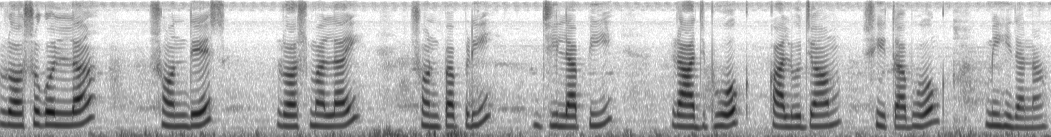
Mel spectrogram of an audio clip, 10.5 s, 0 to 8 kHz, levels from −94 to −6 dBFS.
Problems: constant background noise, continuous background conversations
